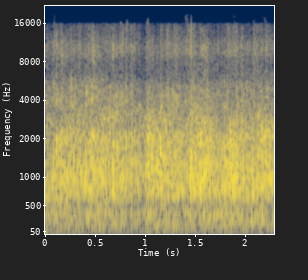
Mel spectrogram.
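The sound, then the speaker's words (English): A crowd applauds steadily, a dense wash of many hands clapping at an even level throughout, with no voices standing out above it. “You're clapping the signal as well.”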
